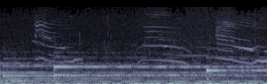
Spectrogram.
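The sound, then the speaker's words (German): Several high, thin meows from a hungry litter of five newborn kittens (two red, one brown, one black-and-white, one all white) overlap in quick succession, rising and falling in pitch, clear over a steady low background hum, with no talking. “Und ein komplett weißes Kätzchen.”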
